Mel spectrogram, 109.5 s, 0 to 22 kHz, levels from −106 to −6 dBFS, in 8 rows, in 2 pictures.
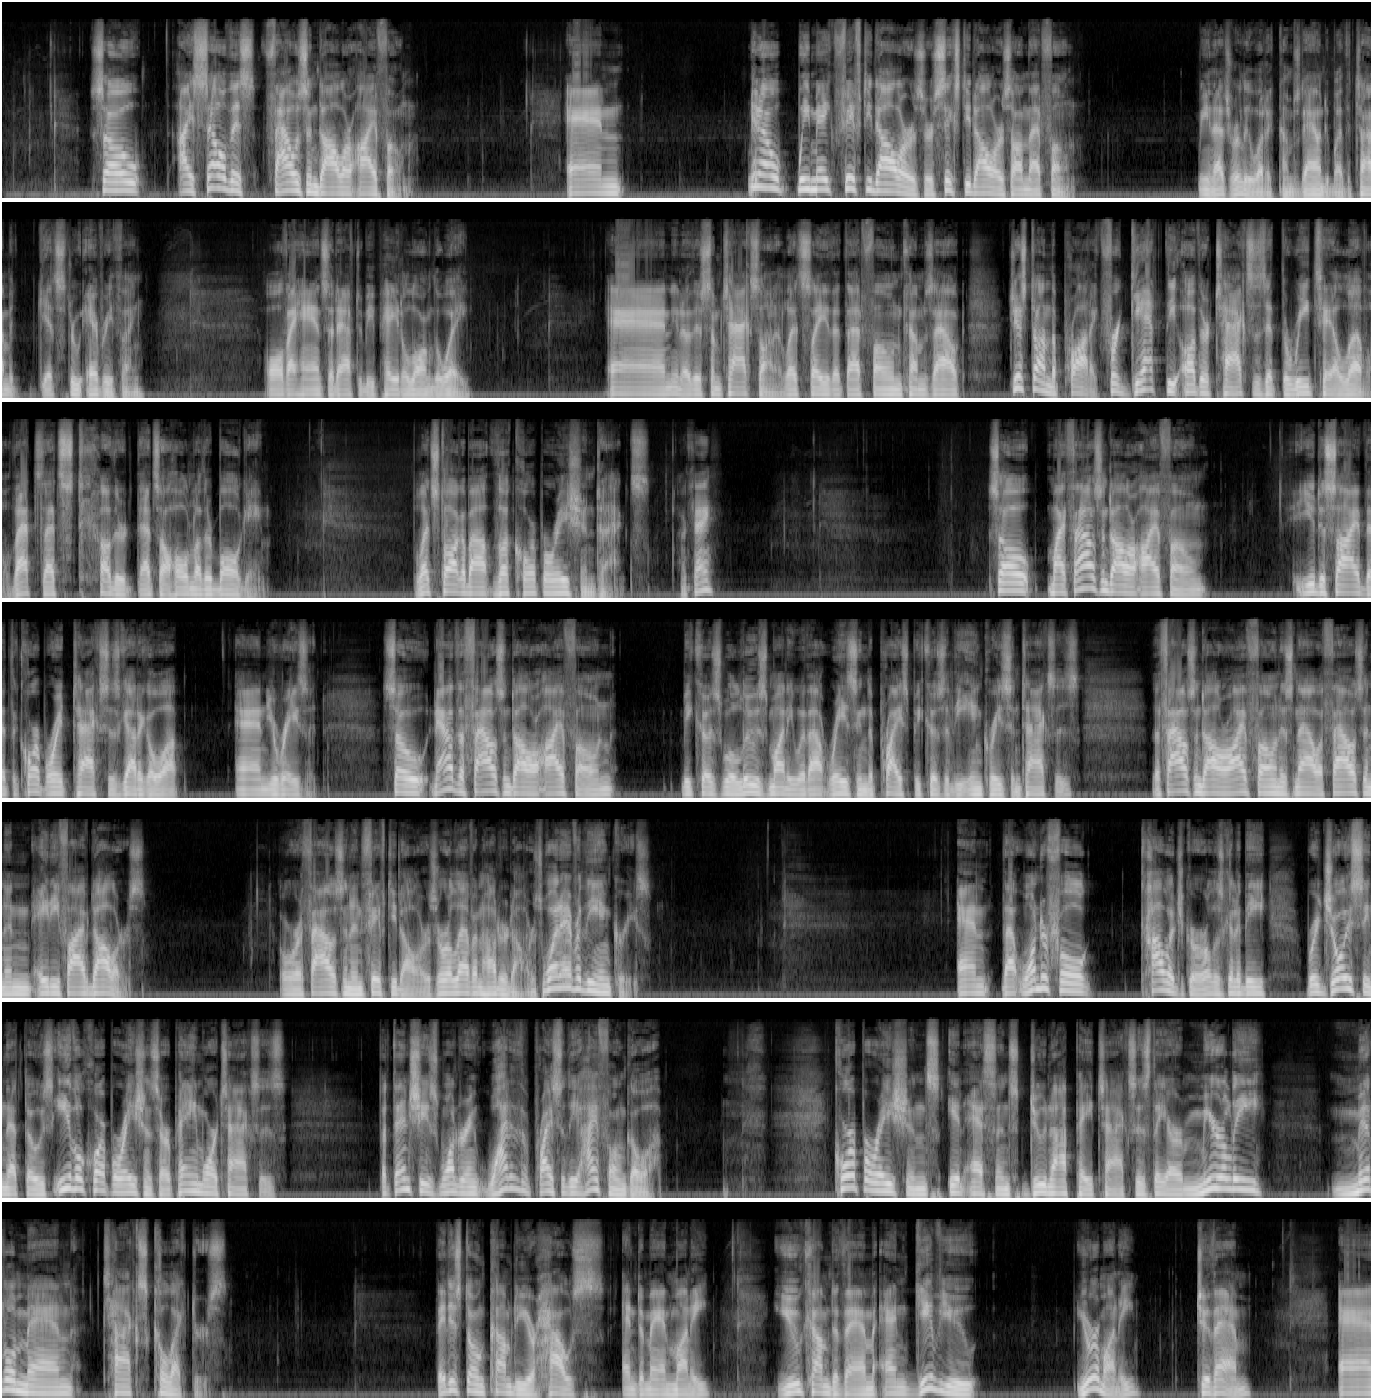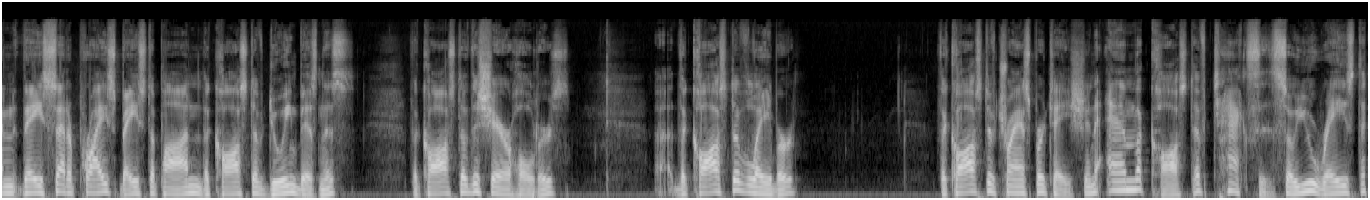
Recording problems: none

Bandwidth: 14.5 kHz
